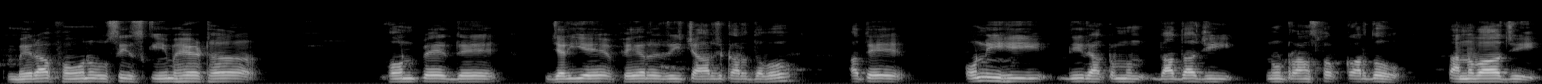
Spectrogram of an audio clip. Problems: none marked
